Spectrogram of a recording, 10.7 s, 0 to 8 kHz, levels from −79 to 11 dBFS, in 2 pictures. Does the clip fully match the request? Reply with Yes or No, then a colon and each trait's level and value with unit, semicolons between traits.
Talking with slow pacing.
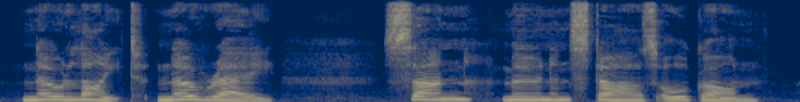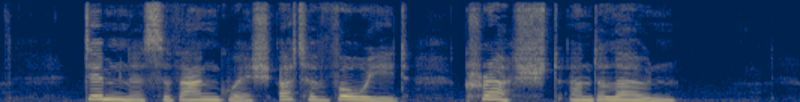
Yes: slow, 100 wpm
